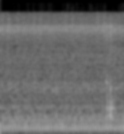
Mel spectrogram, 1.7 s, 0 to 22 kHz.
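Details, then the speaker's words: 2013 Chevrolet Colorado at idle with the A/C high side over 200 (should be about 180): a fast, regular light tick keeps time with the engine as the alternator pulley jumps; a worn alternator pulley, later replaced. "Ayun o, yung pitik na yun, ayun o. Tumatalon ano. Talon."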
